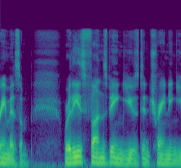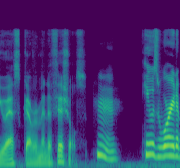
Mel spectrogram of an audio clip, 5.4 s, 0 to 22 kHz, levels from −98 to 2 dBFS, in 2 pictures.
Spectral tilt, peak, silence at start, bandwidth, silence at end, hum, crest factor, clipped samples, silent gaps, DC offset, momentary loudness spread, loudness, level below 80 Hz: -6 dB/octave; -6 dBFS; 0 s; 12 kHz; 0 s; none; 20 dB; under 0.1%; none; under 0.1%; 14 LU; -26 LUFS; -42 dBFS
